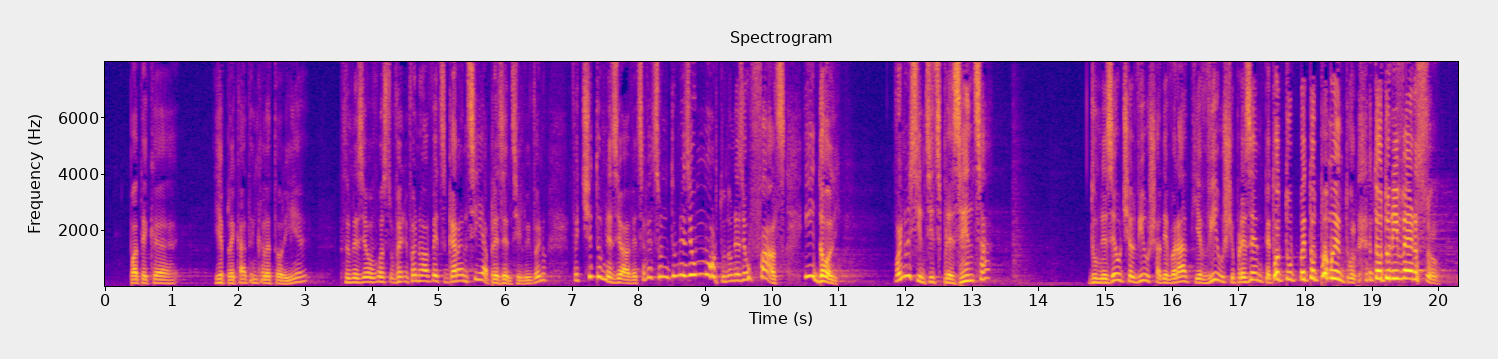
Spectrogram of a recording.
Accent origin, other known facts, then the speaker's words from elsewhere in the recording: Romania; să fim deosebiți de ceilalți, că suntem români, să fim deosebiți de ceilalți, că suntem penticostali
